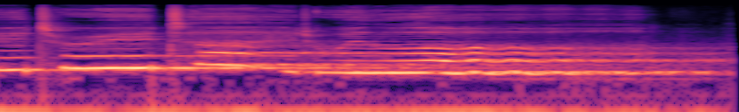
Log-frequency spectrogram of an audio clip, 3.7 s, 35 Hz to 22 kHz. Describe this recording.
soft feminine female vocal "be treated with love"
Soft female vocal, singing "be treated with love". This was a clip that I was going to use in a song, but discarded because it didn't fit the way I wanted.
Recorded using Ardour with the UA4FX interface and the the t.bone sct 2000 mic.
You are welcome to use them in any project (music, video, art, etc.).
